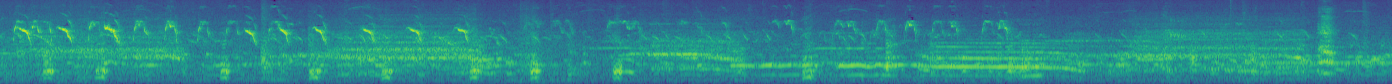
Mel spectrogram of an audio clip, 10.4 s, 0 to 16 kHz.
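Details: A protective mother hen among her 21 chicks: irregular clucks and several level, tonal, harmonic calls sound under a busy stream of high, slurred chick peeps.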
